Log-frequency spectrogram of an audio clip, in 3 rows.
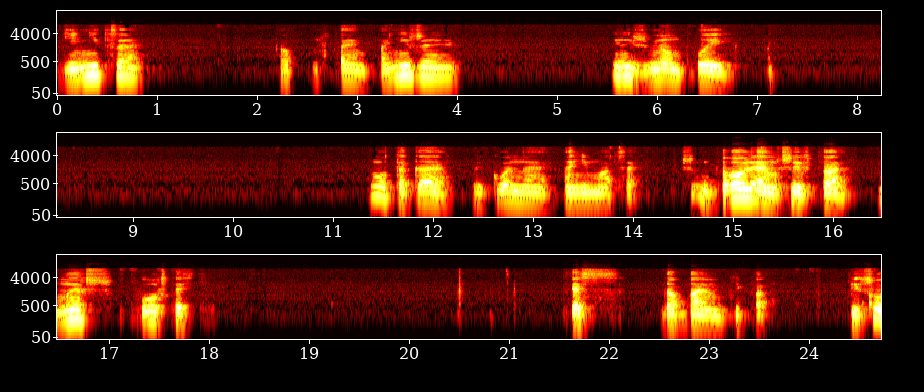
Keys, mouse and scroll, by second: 1.7 click, 4.4-5.3 scroll up 6, 6.3 space, 13.9 click, 14.3 scroll down 2, 15.1 shift+a, 22.3 s.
